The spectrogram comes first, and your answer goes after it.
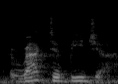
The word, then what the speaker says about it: Raktabija: She was fighting Raktabija, or Raktabisha. I want to pronounce it with a soft J, although I'm not sure they do in India.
